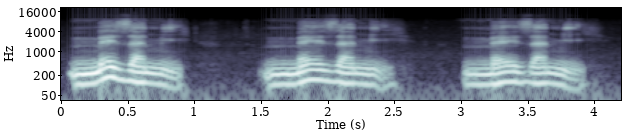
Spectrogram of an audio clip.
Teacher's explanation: let's be purist and make this beautiful liaison between these two words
